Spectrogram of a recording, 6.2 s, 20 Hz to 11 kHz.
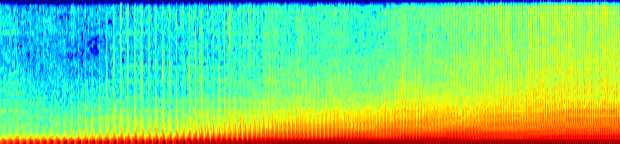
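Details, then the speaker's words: Kawasaki KFX 700 ATV after carburetor cleaning for idle and deceleration backfiring; revs cleanly with no pops or crackle, sounding as it did before the problem; owner believes the cleaning fixed it. "so so it it pretty much sounds like it did before um before it started having that issue"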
